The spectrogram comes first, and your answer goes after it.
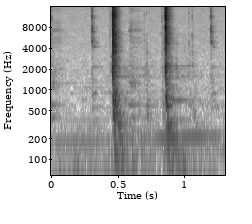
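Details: Austin Allegro 1300 SDL, ignition on, indicator switch checked during electrical testing: two crisp, even clicks about four-tenths of a second apart, a clean regular tick; flasher relay and indicators working normally.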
